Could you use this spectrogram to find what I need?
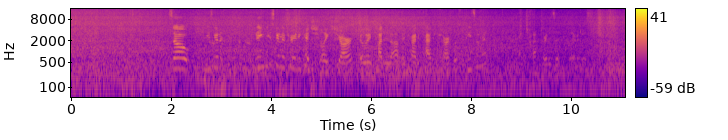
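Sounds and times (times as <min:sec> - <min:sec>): surf washing over sand: 0:00.0 - 0:11.0.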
